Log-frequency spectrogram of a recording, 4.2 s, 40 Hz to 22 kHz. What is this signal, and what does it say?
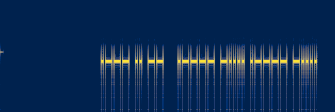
Morse code, heard as a keyed tone, about 44 wpm, 700 Hz. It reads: JIM 1616
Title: CWT Exchange 45wpm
